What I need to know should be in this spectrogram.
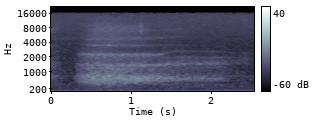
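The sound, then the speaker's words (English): A deep preparation exhale during a breathing exercise: one long, steady breath out of about two seconds, with a soft airy rush over a constant low hum. “So I do a preparation exhale,”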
